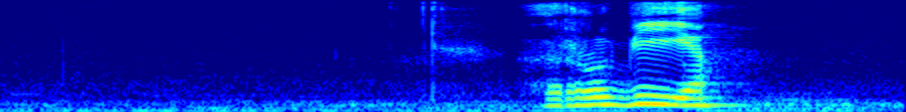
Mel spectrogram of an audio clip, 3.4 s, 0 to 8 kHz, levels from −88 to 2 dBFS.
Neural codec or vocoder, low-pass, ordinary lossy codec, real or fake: none; none; none; real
